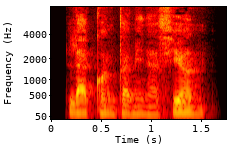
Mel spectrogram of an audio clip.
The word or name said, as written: La contaminacion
